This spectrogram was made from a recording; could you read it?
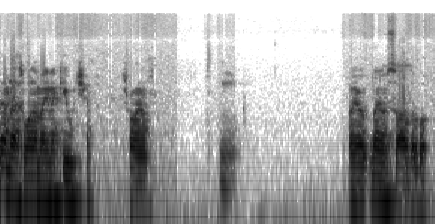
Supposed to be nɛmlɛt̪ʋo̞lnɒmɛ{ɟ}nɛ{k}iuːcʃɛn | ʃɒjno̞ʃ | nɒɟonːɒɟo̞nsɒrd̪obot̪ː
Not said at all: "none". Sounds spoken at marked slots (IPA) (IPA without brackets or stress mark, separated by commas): ɡ, k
